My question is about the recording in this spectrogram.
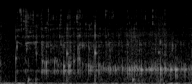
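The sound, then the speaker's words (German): Sparkling wine pours steadily into a glass, a bright fizzing, trickling sound with small splashes and a rising tone as it fills, heard alone without talk. “Da reiche ich doch glatt mal mein Sektglas und nehme vorher noch ein Stück, gell?”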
